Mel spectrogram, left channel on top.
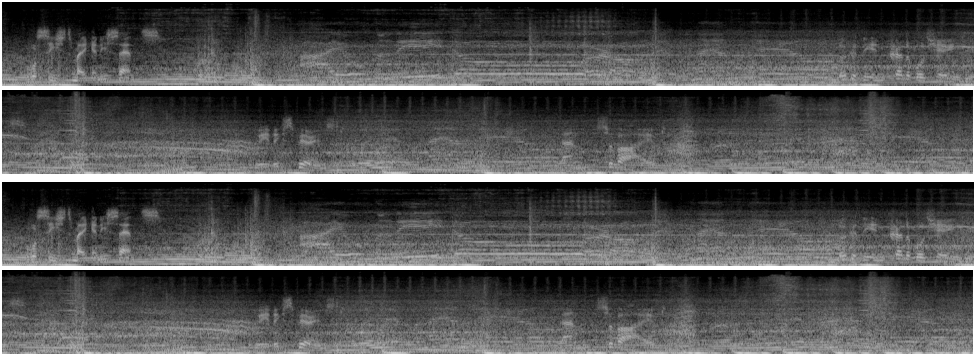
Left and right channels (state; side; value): normal; both; correlation 0.91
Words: will cease to make any sense. I open the door of heaven and hell. Look at the incredible changes we've experienced and survived.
